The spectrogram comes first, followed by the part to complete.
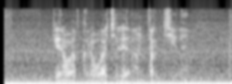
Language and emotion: Russian, neutral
